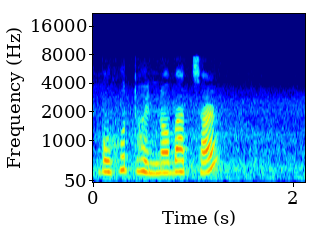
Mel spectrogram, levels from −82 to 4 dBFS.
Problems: constant background noise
